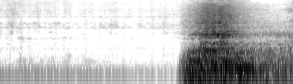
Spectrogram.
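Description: A faint low hum, then a sudden loud rushing burst about a second and a half in that dies away over about a second.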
